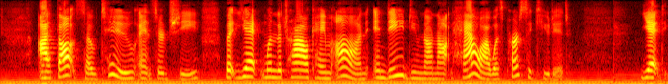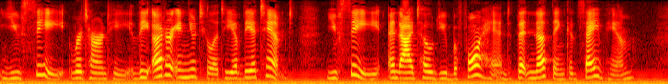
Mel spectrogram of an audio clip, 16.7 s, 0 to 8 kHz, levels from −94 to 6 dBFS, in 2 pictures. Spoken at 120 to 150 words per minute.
No: average, 160 wpm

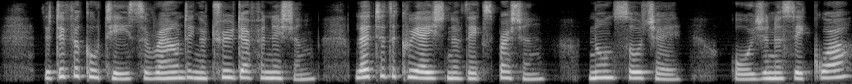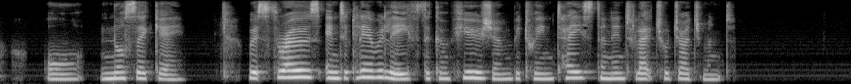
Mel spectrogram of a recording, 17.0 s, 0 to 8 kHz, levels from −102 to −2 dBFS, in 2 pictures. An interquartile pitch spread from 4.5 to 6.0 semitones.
No: average, 2.8 semitones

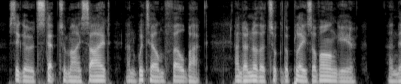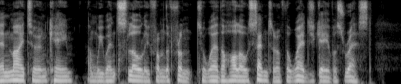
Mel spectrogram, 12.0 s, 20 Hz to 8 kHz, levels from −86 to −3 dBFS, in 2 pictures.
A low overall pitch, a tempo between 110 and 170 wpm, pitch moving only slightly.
No: low, 100 Hz; average, 195 wpm; narrow, 1.9 semitones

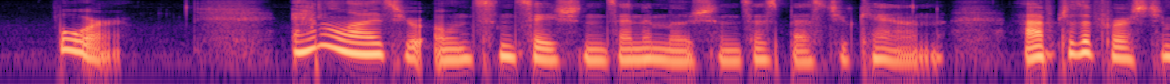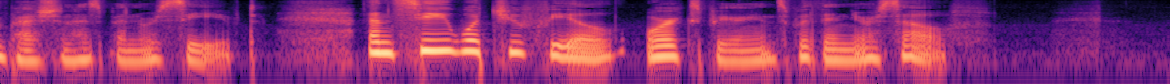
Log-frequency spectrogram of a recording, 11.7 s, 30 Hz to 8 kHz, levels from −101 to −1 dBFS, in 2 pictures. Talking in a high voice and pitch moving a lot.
No: medium, 170 Hz; wide, 6.5 semitones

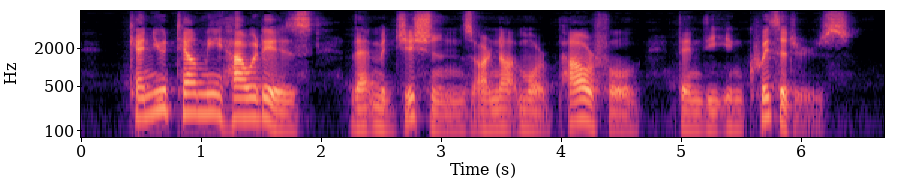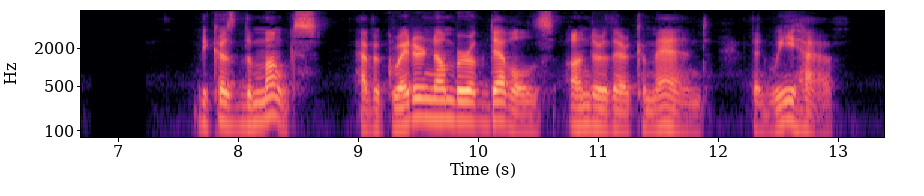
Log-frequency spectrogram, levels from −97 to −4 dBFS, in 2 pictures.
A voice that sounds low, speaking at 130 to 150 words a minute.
Yes: low, 115 Hz; average, 140 wpm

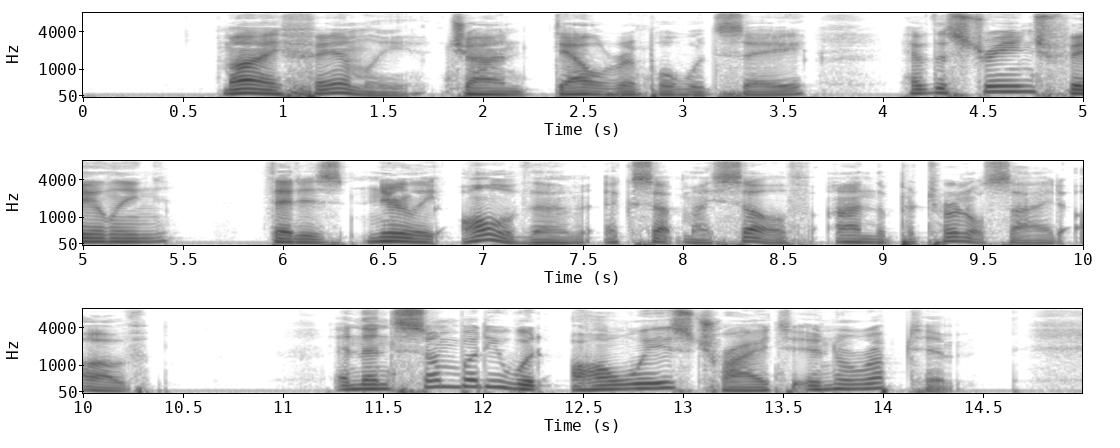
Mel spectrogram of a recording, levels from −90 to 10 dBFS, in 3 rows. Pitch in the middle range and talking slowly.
No: low, 115 Hz; slow, 130 wpm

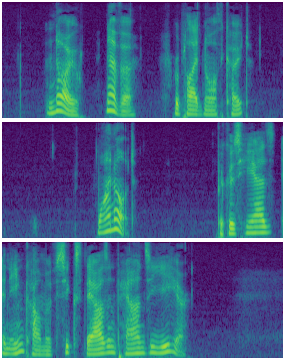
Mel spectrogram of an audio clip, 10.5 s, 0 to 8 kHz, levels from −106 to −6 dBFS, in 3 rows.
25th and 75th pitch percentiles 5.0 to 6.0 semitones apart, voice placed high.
No: wide, 5.4 semitones; low, 135 Hz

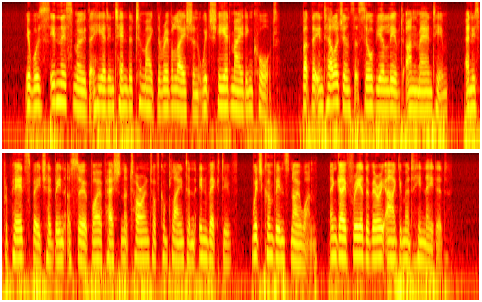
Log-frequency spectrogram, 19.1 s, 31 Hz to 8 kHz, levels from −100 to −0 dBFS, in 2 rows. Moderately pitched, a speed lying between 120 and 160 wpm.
No: medium, 145 Hz; average, 170 wpm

